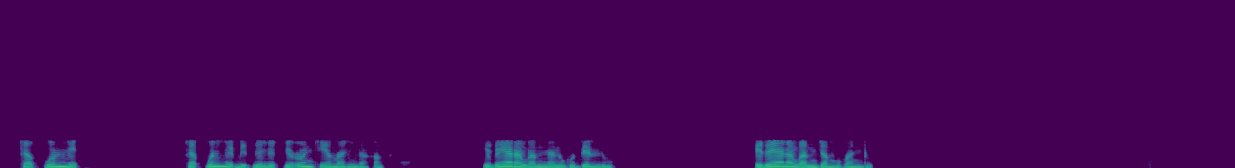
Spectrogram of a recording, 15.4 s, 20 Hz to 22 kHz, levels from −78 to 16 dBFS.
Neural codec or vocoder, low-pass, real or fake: codec, 16 kHz, 1 kbps, FunCodec, trained on LibriTTS, 50 frames a second; 3.6 kHz; fake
